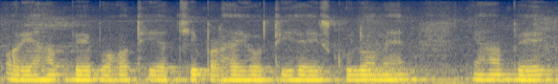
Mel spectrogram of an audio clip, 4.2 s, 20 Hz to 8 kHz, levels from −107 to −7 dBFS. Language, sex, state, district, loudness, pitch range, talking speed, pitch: Hindi, male, Chhattisgarh, Kabirdham, -15 LUFS, 125-130 Hz, 155 wpm, 130 Hz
